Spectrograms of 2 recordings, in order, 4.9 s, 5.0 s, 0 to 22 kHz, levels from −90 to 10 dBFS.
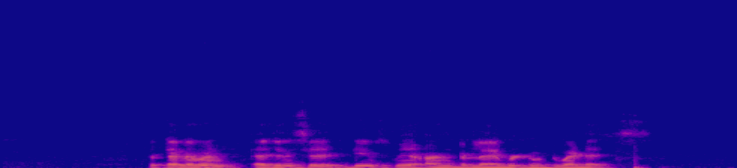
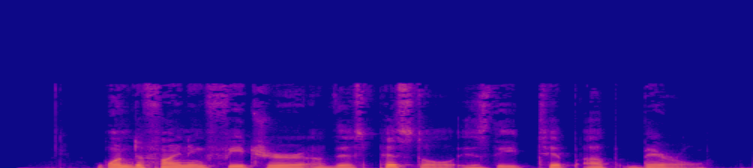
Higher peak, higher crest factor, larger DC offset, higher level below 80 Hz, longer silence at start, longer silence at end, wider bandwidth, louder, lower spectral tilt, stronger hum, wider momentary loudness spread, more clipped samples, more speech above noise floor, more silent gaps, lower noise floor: second, -20 dBFS vs -12 dBFS; about the same, 16 dB vs 18 dB; neither; second, -70 dBFS vs -48 dBFS; first, 1 s vs 0.65 s; first, 0.6 s vs 0.3 s; second, 5.2 kHz vs 11.5 kHz; second, -37 LUFS vs -31 LUFS; first, -9 dB/octave vs -7 dB/octave; neither; second, 7 LU vs 10 LU; neither; first, 45 dB vs 31 dB; neither; first, -81 dBFS vs -61 dBFS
